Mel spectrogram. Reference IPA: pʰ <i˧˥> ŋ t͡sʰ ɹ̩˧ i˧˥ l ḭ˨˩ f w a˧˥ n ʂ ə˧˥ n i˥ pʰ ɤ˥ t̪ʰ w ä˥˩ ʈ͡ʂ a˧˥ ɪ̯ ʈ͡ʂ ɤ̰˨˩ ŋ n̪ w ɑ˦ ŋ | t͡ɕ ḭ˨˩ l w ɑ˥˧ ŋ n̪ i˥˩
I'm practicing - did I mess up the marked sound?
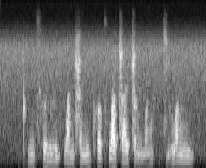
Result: no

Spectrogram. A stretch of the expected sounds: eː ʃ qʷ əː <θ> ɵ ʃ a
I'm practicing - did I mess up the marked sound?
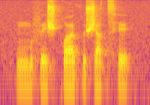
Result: no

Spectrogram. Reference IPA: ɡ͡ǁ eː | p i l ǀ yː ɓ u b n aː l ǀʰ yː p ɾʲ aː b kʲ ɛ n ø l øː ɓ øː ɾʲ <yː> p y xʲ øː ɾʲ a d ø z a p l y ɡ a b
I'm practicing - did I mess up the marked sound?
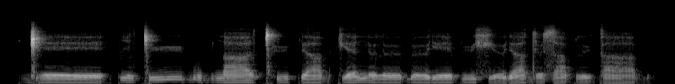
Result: yes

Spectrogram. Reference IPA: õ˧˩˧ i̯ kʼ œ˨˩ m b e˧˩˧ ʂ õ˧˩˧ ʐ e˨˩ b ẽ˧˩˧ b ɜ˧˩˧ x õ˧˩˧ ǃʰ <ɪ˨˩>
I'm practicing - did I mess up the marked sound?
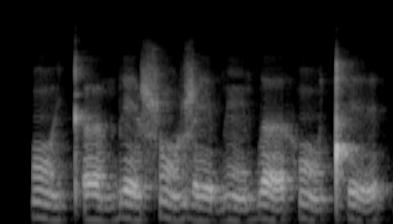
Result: yes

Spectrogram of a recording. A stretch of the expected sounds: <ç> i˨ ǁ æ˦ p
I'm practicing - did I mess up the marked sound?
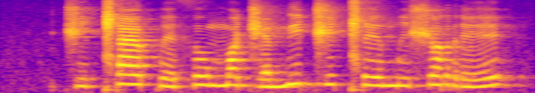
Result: yes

